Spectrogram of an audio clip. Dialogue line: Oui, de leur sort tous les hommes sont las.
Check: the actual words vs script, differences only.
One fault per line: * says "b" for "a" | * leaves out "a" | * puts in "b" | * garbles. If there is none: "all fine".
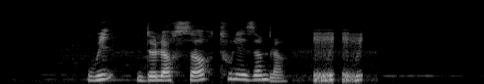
* leaves out "sont"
